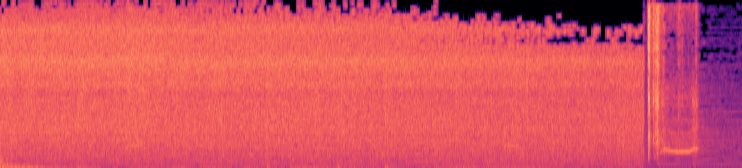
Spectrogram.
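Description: Bulingan Falls waterfall roars as a steady, loud broadband rush close by, with low rumbling underneath, until it cuts off abruptly near the end.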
